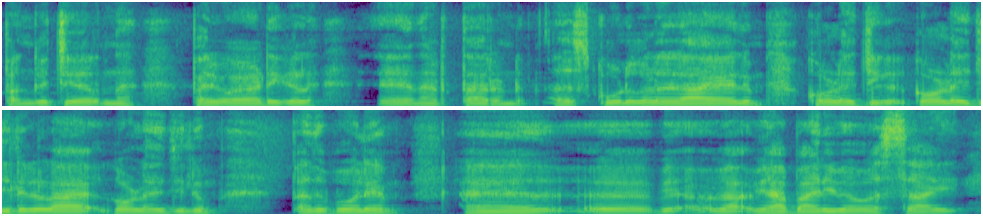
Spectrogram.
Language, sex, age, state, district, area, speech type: Malayalam, male, 30-45, Kerala, Kasaragod, rural, spontaneous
